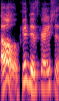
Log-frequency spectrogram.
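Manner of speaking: usual speaking voice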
